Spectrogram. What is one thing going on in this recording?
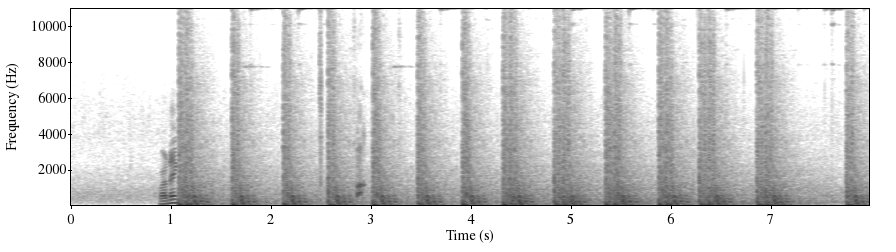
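A rifle fires shot after shot in a steady rhythm.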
